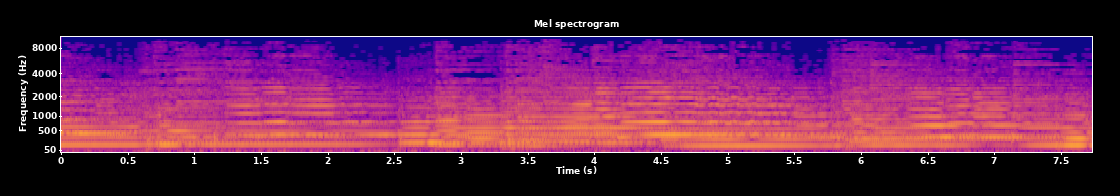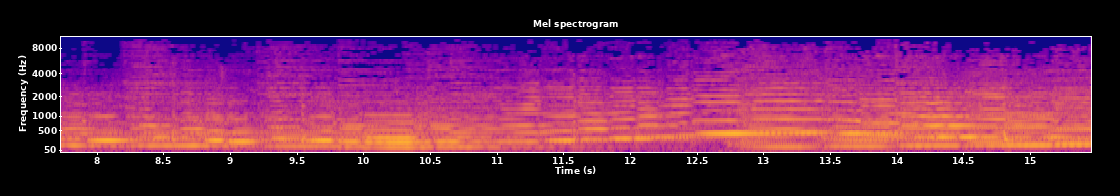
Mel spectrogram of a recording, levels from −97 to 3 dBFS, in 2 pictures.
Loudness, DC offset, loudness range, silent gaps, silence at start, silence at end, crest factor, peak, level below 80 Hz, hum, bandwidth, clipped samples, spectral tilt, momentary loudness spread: -26 LUFS; under 0.1%; 6 LU; none; 0 s; 0 s; 16 dB; -10 dBFS; -60 dBFS; none; 10 kHz; under 0.1%; -7 dB/octave; 9 LU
